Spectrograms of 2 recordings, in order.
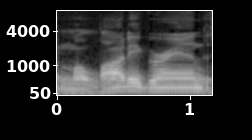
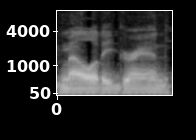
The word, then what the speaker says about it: Melodigrand: way to pronounce it i like melody grand because melody makes sense but the melody grand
